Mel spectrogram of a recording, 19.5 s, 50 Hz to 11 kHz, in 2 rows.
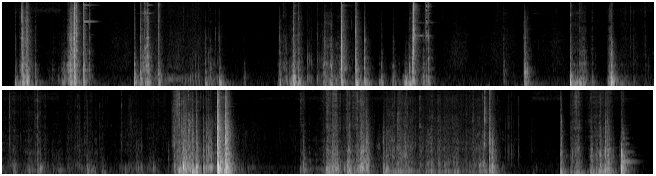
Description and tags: Recoreded with Zoom H6 XY Mic. Edited in Pro Tools.
Opening a toolbox with a crowbar.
